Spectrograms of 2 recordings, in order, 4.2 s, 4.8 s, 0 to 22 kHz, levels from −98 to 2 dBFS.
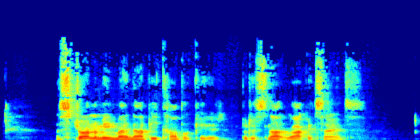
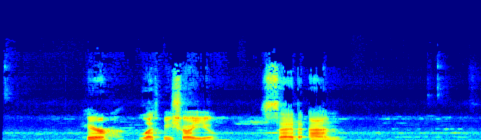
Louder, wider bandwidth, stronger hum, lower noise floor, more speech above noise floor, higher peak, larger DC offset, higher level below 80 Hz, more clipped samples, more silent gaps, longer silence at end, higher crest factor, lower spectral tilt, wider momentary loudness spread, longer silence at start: first, -19 LUFS vs -22 LUFS; first, 16 kHz vs 12.5 kHz; neither; second, -52 dBFS vs -60 dBFS; second, 33 dB vs 38 dB; about the same, -2 dBFS vs -2 dBFS; neither; about the same, -62 dBFS vs -60 dBFS; neither; neither; second, 0.6 s vs 1.4 s; about the same, 20 dB vs 24 dB; about the same, -4.5 dB/octave vs -3.5 dB/octave; about the same, 16 LU vs 15 LU; second, 0.55 s vs 0.85 s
